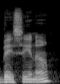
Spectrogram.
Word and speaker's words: Vecino: But first, let's get into the new thing, Vecino, correct? Yeah, or, with the Mexican pronunciation, Vecino. Okay. The V's and B's in Spanish are usually pronounced similarly or the same.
